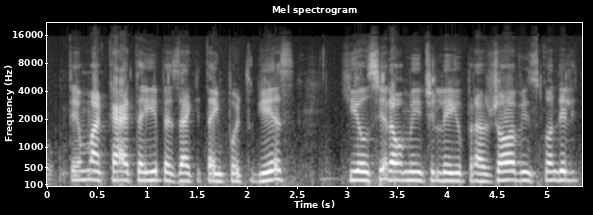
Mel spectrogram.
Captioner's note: speaking Portuguese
